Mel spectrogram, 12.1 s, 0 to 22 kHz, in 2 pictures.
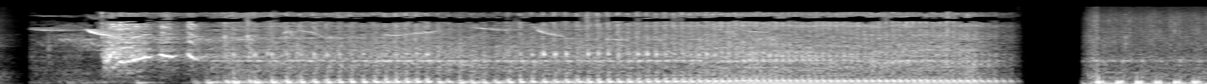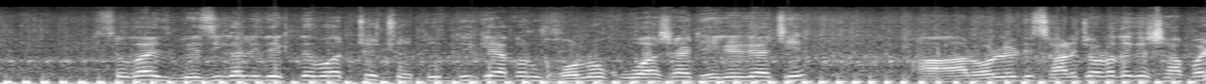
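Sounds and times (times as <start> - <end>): motorcycle engine thumping: 1.3 - 12.0.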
